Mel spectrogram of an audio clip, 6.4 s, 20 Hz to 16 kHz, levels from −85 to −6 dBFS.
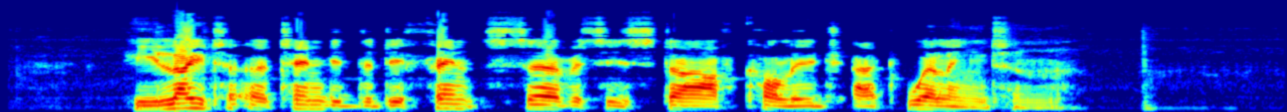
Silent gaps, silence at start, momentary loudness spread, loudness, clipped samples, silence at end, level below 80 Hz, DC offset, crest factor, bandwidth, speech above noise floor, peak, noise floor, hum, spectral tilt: none; 0.65 s; 13 LU; -16 LUFS; under 0.1%; 1.1 s; -68 dBFS; under 0.1%; 18 dB; 10.5 kHz; 48 dB; 0 dBFS; -65 dBFS; none; -4 dB/octave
